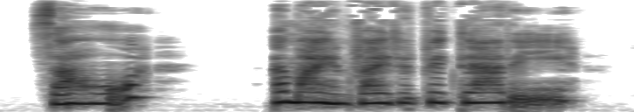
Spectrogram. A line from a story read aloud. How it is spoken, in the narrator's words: she cooed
